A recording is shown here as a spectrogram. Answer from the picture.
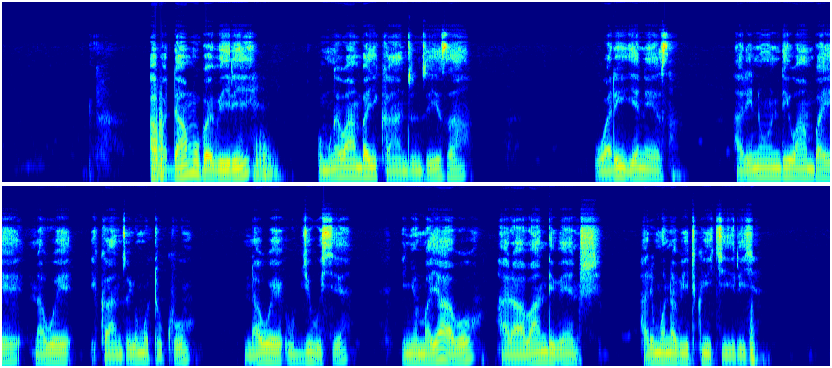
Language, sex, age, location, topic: Kinyarwanda, female, 18-24, Nyagatare, government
